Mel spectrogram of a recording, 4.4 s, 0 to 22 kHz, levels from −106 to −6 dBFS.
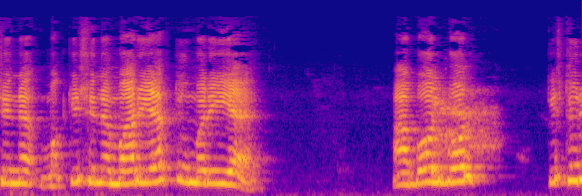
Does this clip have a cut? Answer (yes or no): no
